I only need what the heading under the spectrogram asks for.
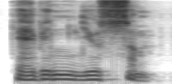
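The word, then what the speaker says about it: Gavin Newsom: 여기 이제 보시면은 이 양반이 이제 가본너 개빈, 이 발음을 뉴섬이라고 하겠네요. 개빈 뉴섬.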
